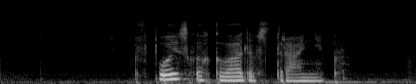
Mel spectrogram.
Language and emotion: Russian, neutral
